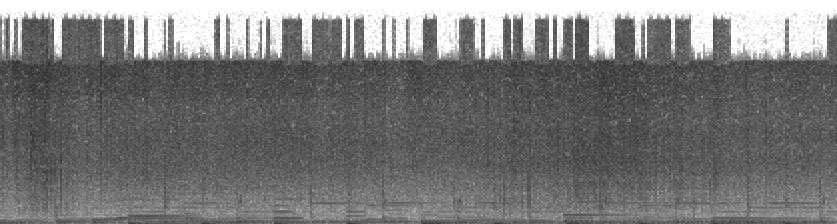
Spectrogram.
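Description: Wild mushrooms sear undisturbed in a hot pan, a soft, steady sizzle running quietly beneath rhythmic background music.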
